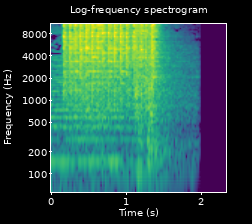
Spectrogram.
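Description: Outro logo sting: a held low synth drone, then, just after it begins, a burst of rapid buzzing glitch static that lasts just over a second. It fades out to silence.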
